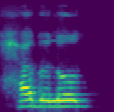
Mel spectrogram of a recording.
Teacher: ہا اس والے کو پتلا پڑھیں گے حلق کے بیچ والے حصے سے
